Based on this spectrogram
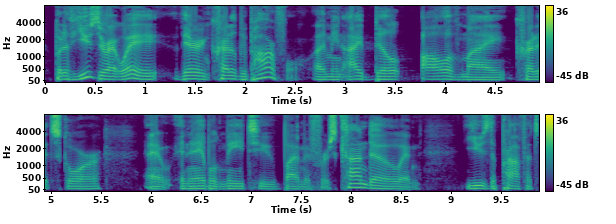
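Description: Recorded very cleanly against a silent background, with a dry, close sound and no echo, a man with an American accent talks in a normal speaking voice, fairly low in pitch with ordinary pitch variation. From US Midwest, Chicago northwest suburbs. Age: 40s. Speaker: marketing executive. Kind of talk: casual interview chat.

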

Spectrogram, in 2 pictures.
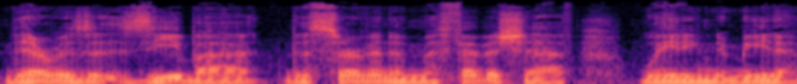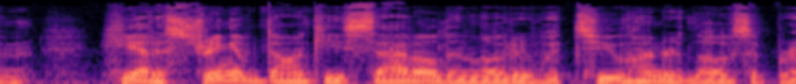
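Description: The voice is plain reading aloud. It simply reads the text through.

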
